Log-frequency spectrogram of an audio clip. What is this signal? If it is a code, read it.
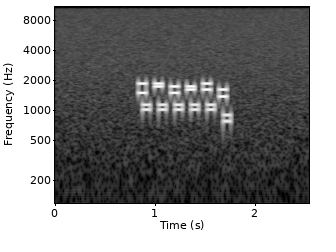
Multi-frequency trunk signalling (R2, with the far end's replies), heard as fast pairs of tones, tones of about 80 ms. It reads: 805692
